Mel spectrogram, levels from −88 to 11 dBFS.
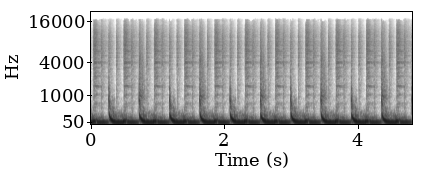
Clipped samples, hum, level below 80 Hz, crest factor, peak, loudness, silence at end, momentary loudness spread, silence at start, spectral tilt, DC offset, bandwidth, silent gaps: under 0.1%; none; -8 dBFS; 6 dB; 0 dBFS; -10 LUFS; 0 s; 1 LU; 0 s; -5 dB/octave; under 0.1%; 16.5 kHz; none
